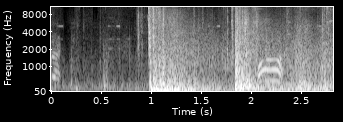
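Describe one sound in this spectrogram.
Gunshots blast loudly, close by.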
